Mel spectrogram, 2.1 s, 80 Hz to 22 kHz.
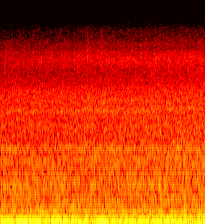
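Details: Whipple-supercharged Dodge Challenger Scat Pack after CNC-ported heads and shorter pushrods were fitted, to address earlier valvetrain issues. Warmed up outside, it gives a deep, steady, slightly lumpy V8 idle with no ticks or knocks, running cleanly.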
